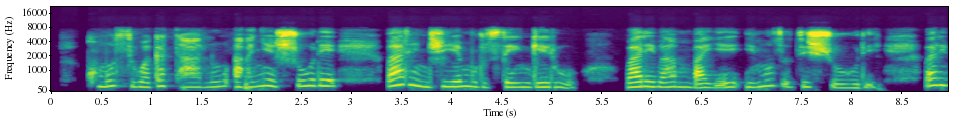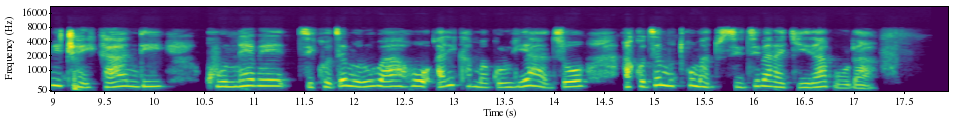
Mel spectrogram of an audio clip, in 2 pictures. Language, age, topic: Rundi, 25-35, education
